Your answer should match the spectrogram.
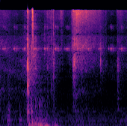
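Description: A thump as the open Bible is handled on the table about half a second in, followed by a brief soft paper rustle, over a faint steady high-pitched pulsing tone.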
